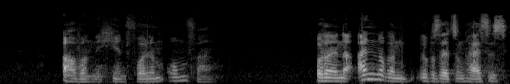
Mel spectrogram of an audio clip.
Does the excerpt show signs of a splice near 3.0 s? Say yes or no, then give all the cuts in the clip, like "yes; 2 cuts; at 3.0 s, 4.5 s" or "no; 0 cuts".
yes; 1 cut; at 3.0 s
